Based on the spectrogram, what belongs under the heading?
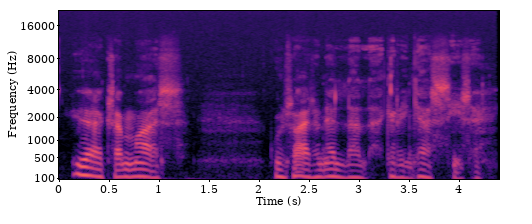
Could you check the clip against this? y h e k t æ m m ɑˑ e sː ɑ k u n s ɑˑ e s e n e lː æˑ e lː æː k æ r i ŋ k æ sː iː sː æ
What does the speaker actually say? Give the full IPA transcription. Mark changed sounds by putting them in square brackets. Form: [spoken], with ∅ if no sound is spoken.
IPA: y h e k [s] æ m m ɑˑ e sː ɑ k u n s ɑˑ e s e n e lː æˑ e lː æː k æ r i ŋ k æ sː iː [s] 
